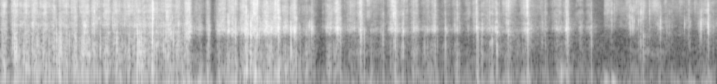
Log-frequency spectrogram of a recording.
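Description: A red-and-white plastic effervescent-tablet tube, about hand length, with a white plastic cap, hollow and seemingly holding tablets, is held in the fingers and shaken and handled close to the mic. For the first two seconds a dense, bright crinkling rattle fills the sound. It then thins into many separate sharp clicks and taps of plastic and contents shifting.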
